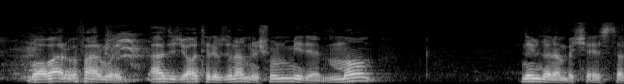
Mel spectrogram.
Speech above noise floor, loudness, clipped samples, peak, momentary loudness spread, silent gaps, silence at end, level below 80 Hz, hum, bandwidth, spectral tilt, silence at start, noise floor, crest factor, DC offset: 40 dB; -20 LUFS; under 0.1%; -4 dBFS; 6 LU; none; 0 s; -68 dBFS; none; 7.2 kHz; -7.5 dB/octave; 0.15 s; -59 dBFS; 16 dB; under 0.1%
